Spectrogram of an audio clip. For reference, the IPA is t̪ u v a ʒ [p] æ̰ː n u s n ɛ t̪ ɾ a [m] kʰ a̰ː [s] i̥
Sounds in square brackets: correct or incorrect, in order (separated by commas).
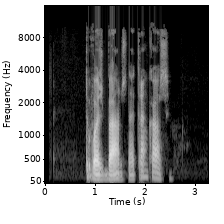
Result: incorrect, incorrect, correct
